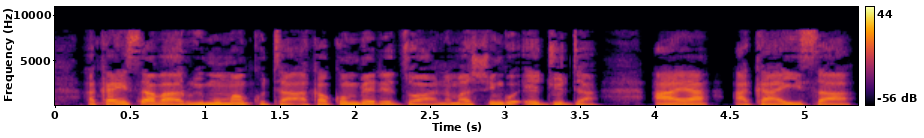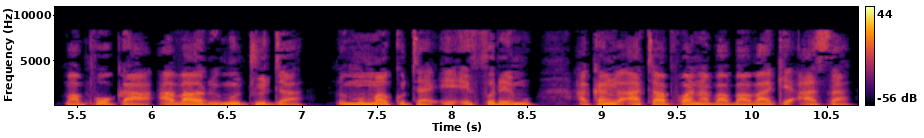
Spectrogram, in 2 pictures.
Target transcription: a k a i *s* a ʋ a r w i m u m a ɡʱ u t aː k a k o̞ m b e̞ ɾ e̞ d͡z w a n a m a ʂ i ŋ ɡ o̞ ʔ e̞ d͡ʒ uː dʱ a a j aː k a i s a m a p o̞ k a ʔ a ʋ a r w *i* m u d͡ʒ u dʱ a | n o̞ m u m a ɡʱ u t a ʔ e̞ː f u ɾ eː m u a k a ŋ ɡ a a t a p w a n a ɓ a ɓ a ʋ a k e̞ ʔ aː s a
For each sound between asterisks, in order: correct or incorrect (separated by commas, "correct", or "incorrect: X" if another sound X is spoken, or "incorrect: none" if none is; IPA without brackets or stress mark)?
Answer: correct, correct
